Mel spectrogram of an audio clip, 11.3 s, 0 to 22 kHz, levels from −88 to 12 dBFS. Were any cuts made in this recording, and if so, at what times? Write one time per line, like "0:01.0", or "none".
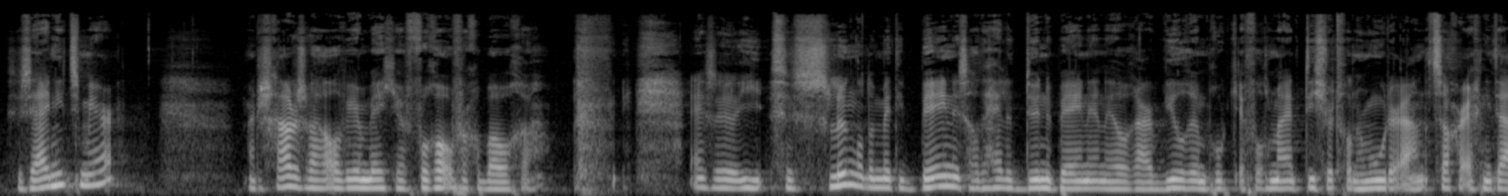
none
